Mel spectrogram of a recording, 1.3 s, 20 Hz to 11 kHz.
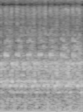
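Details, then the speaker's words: Mercedes W126 300SD turbo diesel, first start after starter replacement and valve adjustment: harsh, loud clatter at steady idle, louder than the owner expects, cause unknown; heavy white/blue smoke and suspected leaking coolant gasket. "overall this engine just sounds a lot louder than uh than a lot of the other cars i've had and once i've worked on so i don't know why it is so loud"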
